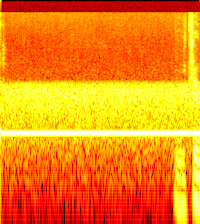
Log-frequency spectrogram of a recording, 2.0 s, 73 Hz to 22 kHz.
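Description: Steady single-pitch CW beat tone over a background hiss of receiver noise from a Yaesu portable transceiver in CW mode on 144.012 MHz. The tone is a test-generator signal received through a 10 GHz transverter and a home-made low noise amplifier, heard clearly above the noise.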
